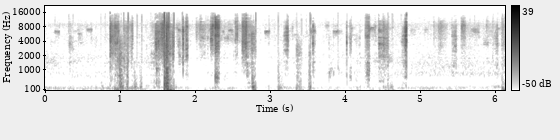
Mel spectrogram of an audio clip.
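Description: A plastic bottle bumps and clicks against hard plastic.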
